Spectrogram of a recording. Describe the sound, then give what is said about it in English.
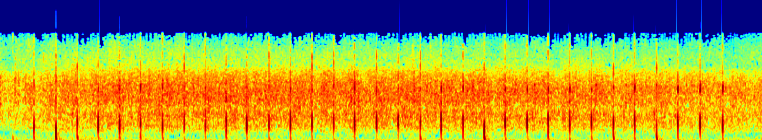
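A large crowd at a worship service applauds steadily to honor those who have served in the military, a dense wash of many hands clapping with sharper individual claps standing out, sustained at an even level for several seconds with no one speaking. “We'd just like to give you a round of applause for your excellent service.”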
